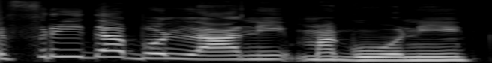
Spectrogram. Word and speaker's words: Frida Bollani Magoni: Lei è Frida Bollani Magoni, giusto? Ho detto giusto? – Sì, hai detto giusto.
